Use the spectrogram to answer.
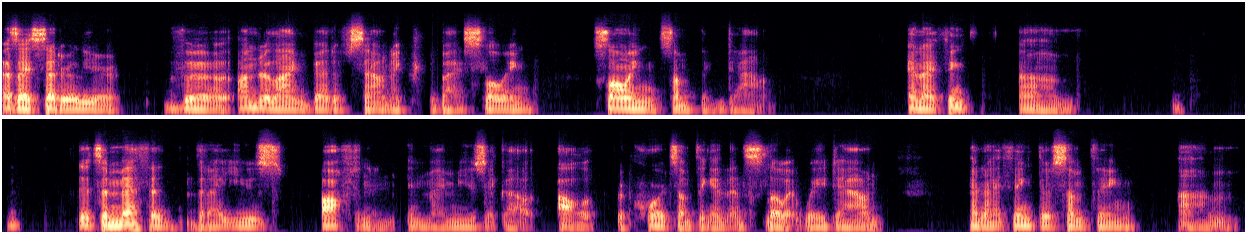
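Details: Male composer who has stuttered since about age four or five, speaking live; he describes his stuttering as blocks and repetitions; stuttering.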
